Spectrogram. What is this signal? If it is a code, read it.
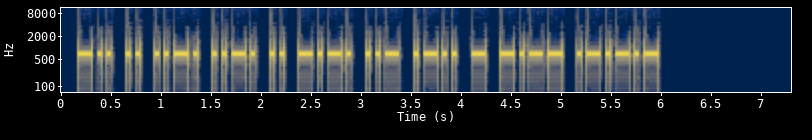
Morse code, heard as a keyed tone, about 25 wpm, 700 Hz. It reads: DIFFICULTY.
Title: Sentences from Top 1500 Words 25wpm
